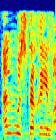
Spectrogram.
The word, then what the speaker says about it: المستقيم: المستقيم أيضا عرفنا أن أناسا يفخمون القاف أو يعلون درجتها وهي مفخمة في الدرجة الخامسة لأنها مكسورة. قي قي قي المستقيم. وبالتالي التاء حرف مرقق يساعدك على إذا نطقته نطقا صحيحا أن تنطق الذي بعده صحيحا أيضا، فتقول المستقيم، لا تقول المستقيم بتفخيم الحرفين ولا زيادة الخاف أخذت أكثر من درجاتها، ولا تقول المستقي، لا، من لا تأخذ أكثر من حقه.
